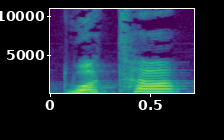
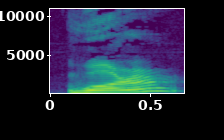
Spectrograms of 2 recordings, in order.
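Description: First: It is said with a British accent. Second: It is said with an American accent.

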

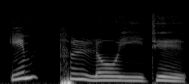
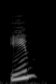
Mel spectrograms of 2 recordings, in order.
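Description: First: It is broken into many separate syllables. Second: It has two syllables, stressing the last. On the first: The speaker calls it wrong. "이렇게 많은 음절로 발음하시면 안 되고요" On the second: The speaker calls it right. "이음절로 하시면서 뒤에 강조하시면"

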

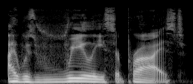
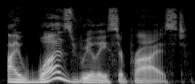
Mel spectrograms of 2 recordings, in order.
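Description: First: The stress is on the word really. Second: The stress is on the word was.

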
